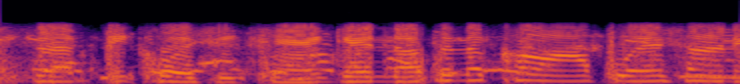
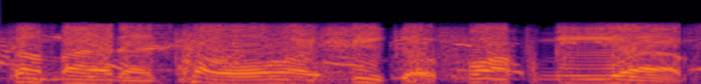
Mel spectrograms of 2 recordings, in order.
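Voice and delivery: usual speaking voice

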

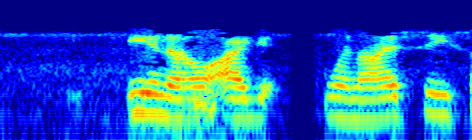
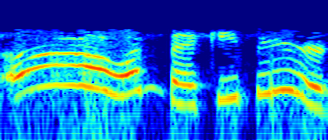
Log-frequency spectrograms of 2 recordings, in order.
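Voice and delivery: neighbor lady; 3 dB louder, slower than usual. Retold or imitated. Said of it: "And she goes".

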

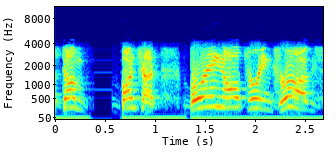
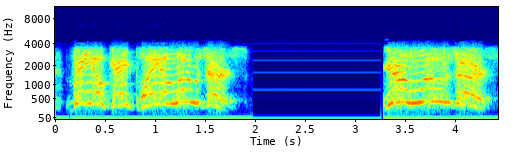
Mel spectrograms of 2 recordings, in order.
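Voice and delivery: angry shouting. Real, not acted. Host telling unwanted listeners to stop listening, angry shouting. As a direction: yell it to drive them off.

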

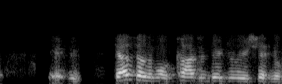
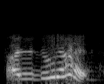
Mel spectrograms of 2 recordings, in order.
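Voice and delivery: pitched much higher, insistent and incredulous; retold heated objection; 8 semitones higher than usual. Tyler arguing you can't save the devil, mock-heated and much higher. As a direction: imitate Tyler's pushback, voice climbing high in disbelief. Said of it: "he said".

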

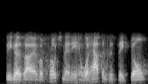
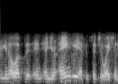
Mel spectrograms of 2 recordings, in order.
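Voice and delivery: normal talking voice

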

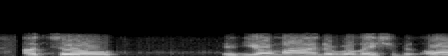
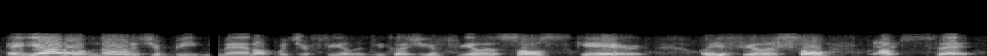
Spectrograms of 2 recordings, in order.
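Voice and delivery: usual speaking voice

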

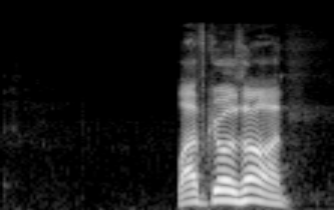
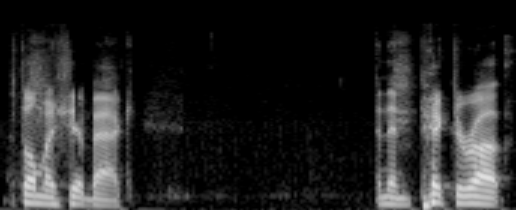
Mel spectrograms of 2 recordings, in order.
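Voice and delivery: usual speaking voice

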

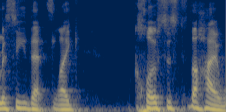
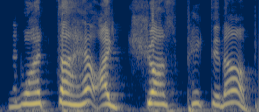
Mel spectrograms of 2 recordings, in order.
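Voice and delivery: high, incredulous outburst, slowing on the second line; mock outrage at yet another call; exasperated disbelief; 10 semitones higher, slower than usual. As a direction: pitch jumps up in annoyed disbelief. Another call right after pickup.

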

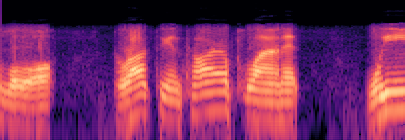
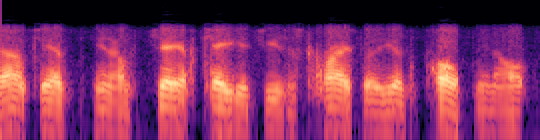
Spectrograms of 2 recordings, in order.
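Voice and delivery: dad's advice; 7 semitones lower than usual. Retold or imitated. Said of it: "my dad told me".

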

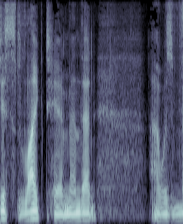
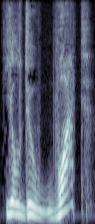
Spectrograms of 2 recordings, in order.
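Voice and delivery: raised, slow, incredulous question; stunned stammer; 8 semitones higher, 6 dB louder, slower than usual. A narrator's reading. Helper hearing a death threat, stunned stammer. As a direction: draw it out in disbelief. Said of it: "I stammered".

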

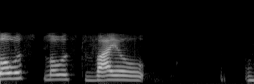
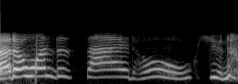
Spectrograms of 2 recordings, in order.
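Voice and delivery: sassy mock voice; 8 semitones higher than usual. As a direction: ham it up, sassy. Playful mock declaration.

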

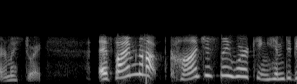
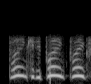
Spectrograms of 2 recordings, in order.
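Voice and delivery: high-pitched imitation of furious cursing; mock furious; 8 semitones higher than usual. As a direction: mimic an angry rant with placeholder swear words. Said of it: "He's so furious. He's like".

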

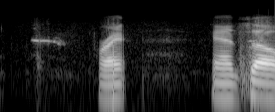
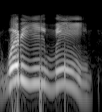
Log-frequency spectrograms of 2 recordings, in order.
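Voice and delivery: mock girl voice; 10 semitones higher than usual. Acted girl in commercial.

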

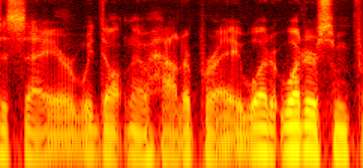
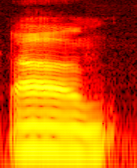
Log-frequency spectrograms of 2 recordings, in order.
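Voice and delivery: ordinary talk, nothing marked

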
